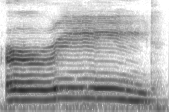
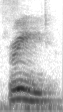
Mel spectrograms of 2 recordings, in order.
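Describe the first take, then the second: First: The word is sounded out slowly, sound by sound. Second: The word is said quickly as one blended unit. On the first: "say the sounds" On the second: "then say it fast"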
